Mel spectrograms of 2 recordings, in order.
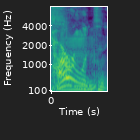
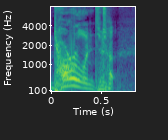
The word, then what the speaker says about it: Tarleton: Tarleton. You got to say it like Tarleton. – Tarleton. – Like Charlatan.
